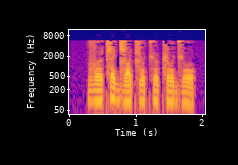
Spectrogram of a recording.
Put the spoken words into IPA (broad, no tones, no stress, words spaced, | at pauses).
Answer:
vɤʈ͡ʂɛ d͡ʑɒt͡ɕo t͡ʃoʈ͡ʂod͡ʒo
